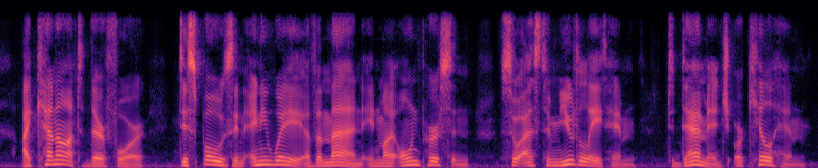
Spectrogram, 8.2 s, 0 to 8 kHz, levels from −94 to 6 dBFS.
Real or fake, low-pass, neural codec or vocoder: fake; 7.2 kHz; codec, 16 kHz, 4 kbps, X-Codec, HuBERT features, trained on LibriSpeech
